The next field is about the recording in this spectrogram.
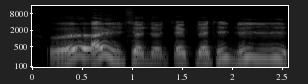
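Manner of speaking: put-on groggy, slow, dazed, half-drunk voice. Retelling a man on speakerphone in a store: imitating a half-drunk man. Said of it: "half drunk or, like, half dazed".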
